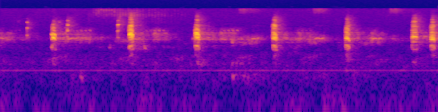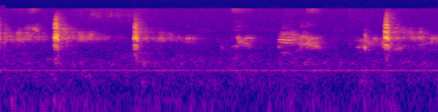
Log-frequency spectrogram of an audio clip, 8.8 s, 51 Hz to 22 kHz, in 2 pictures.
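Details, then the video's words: Spurfowl on the dam wall at Gowrie dam, Djuma Game Reserve, Sabi Sand Wildtuin, South Africa, filmed by a waterhole camera at 16:19 on 16 September 2023. Harsh, sharp notes repeat about every three-quarters of a second, with faint twittering between them. "Spurfowl on the dam wall"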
